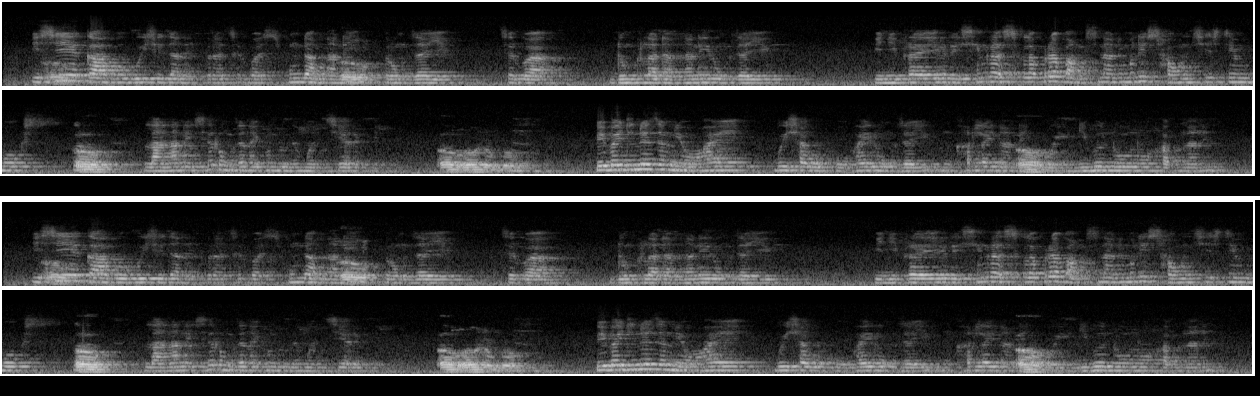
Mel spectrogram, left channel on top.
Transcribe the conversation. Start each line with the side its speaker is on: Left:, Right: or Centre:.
Left: एसे
Right: औ
Left: गागु बैसो जानायफोरा सोरबा सिफुं दामनानै
Right: औ
Left: रंजायो सोरबा दुमफ्ला दामनानै रंजायो बेनिफ्रा- फ्राय ओरै सेंग्रा सिख्लाफ्रा बांसिनानो माने साउन्द सिस्टेम बक्सफोर
Right: औ
Left: लानानैसो रंजानायखौ नुनो मोनसै आरोखि
Right: औ औ नंगौ
Left: उम बेबायदिनो जोंनियावहाय बैसागुखौहाय रंजायो ओंखारलायनानै
Right: औ
Left: बयनिबो न' न' हाबनानै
